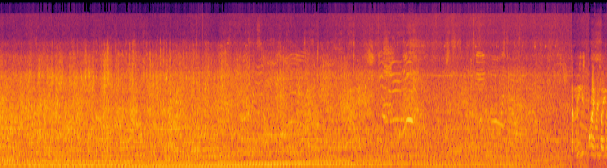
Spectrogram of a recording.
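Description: A Fairey Swordfish biplane, built by Blackburn Aircraft, drones past at an air show, its propeller engine a loud steady rumble under continuous commentary, easing slightly toward the end.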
